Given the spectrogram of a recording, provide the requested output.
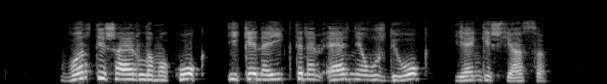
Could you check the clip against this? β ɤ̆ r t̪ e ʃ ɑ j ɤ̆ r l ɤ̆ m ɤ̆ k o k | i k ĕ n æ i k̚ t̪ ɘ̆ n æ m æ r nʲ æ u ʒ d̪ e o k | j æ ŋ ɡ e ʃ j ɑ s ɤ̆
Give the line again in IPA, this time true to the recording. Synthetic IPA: β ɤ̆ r t̪ e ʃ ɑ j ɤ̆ r l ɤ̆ m ɤ̆ k o k | i k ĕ n æ i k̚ t̪ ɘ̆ n æ m æ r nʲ æ u ʒ d̪ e o k | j æ ŋ ɡ e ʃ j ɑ s ɤ̆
